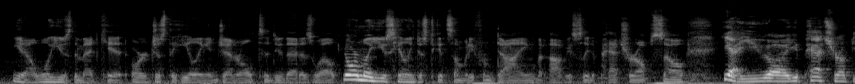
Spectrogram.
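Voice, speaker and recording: Male game master, lowish voice, halting informal narration, explains rules, noisy room recording. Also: darkish tone. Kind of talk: improvised narration of a tabletop roleplaying game. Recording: clear background noise, room ambience.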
